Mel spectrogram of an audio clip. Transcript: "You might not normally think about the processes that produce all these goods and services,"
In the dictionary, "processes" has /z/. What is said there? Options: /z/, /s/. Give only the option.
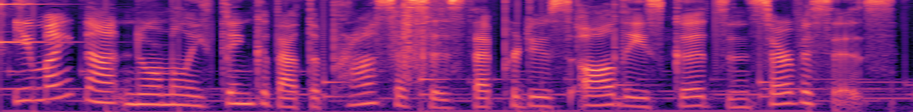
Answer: /z/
